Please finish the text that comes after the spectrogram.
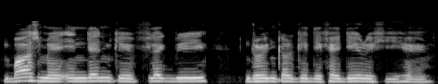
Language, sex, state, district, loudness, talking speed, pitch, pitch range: Hindi, male, Arunachal Pradesh, Lower Dibang Valley, -15 LUFS, 165 wpm, 140 Hz, 135-145 Hz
